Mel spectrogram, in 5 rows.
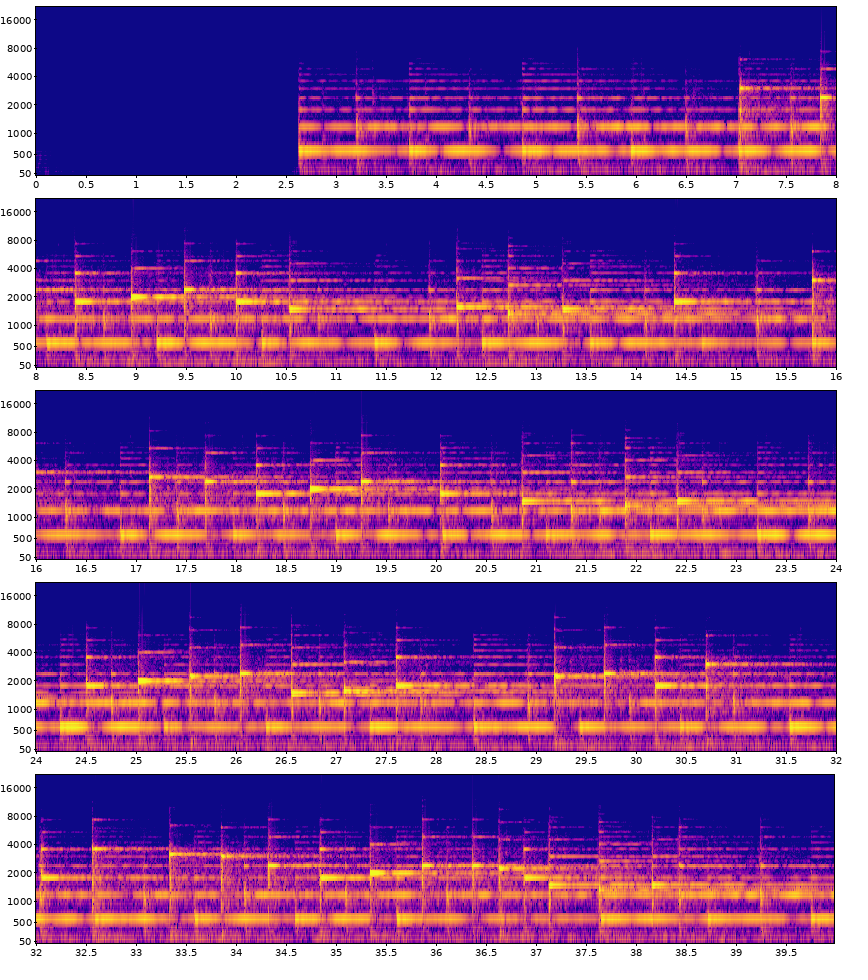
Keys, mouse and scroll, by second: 0.1 middle click, 0.4 middle click, 1.0 f, 1.3 ctrl+click, 1.6 ctrl+click, 1.9 ctrl+click, 2.3-3.7 ctrl+click, 4.1 ctrl+click, 4.2 middle click, 4.7 ctrl+click, 5.1 ctrl+click, 5.4 f, 6.0 ctrl+click, 6.5 ctrl+click, 6.6 ctrl+click, 7.4 ctrl+click, 7.6 ctrl+click, 8.1 ctrl+click, 8.1 middle click, 9.0 ctrl+click, 9.3 ctrl+click, 9.6 ctrl+click, 9.9-13.1 ctrl+click, 13.1 middle click, 13.6 ctrl+click, 13.9 ctrl+click, 14.4 ctrl+click, 15.3 ctrl+click, 16.0 ctrl+click, 16.0 middle click, 16.7 ctrl+click, 16.9 ctrl+click, 17.3 ctrl+click, 17.6 ctrl+click, 17.9 ctrl+click, 18.9 ctrl+click, 19.5 ctrl+click, 25.3 ctrl+click, 25.3 middle click, 25.7 ctrl+click, 26.1 ctrl+click, 26.5 ctrl+click, 26.9 ctrl+click, 27.0 ctrl+click, 27.6 ctrl+click, 27.9 ctrl+click, 28.7 ctrl+click, 30.4 ctrl+click, 30.5 f, 30.9 click, 32.1 shift+click, 33.5 middle click, 33.9 ctrl+click, 34.2 ctrl+click, 34.9 ctrl+click, 35.1 ctrl+click, 35.4 ctrl+click, 35.5 click, 36.0 click, 36.6 click, 36.8 click, 37.0 shift+click, 37.3 shift+click, 37.6 click, 38.0 click, 39.2 ctrl+click, 39.6 ctrl+click.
